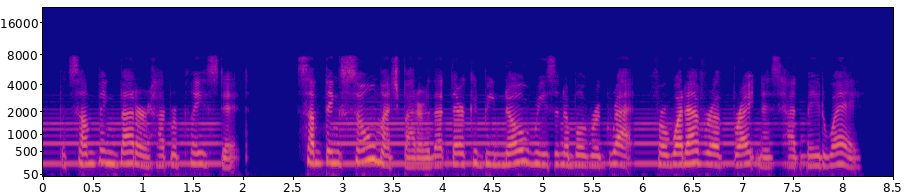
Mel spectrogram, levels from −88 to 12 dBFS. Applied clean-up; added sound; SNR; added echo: neural mask model RNNoise.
